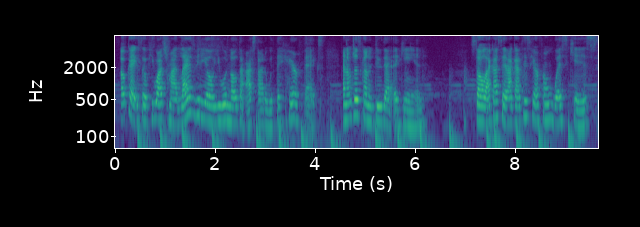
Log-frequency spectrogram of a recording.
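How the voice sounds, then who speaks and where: A woman of medium pitch with an American accent, moderate pace and ordinary pitch variation, music in the background. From Chicago. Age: 20s. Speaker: beauty vlogger. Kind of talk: casual talk to camera.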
